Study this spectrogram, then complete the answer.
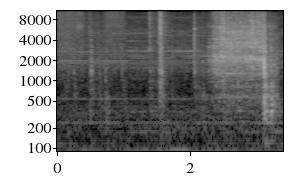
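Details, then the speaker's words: HP/Compaq early-2000s desktop, top optical drive tested for the first time after dusting: soft clicks as the tray settles, then a clean rising whir as the disc spins up; normal spin-up. "sounds like it spun up okay"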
